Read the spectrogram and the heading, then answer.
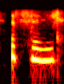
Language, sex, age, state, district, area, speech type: Punjabi, female, 18-30, Punjab, Mansa, urban, conversation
